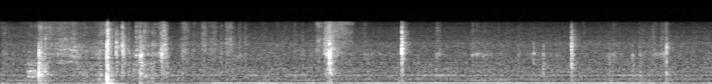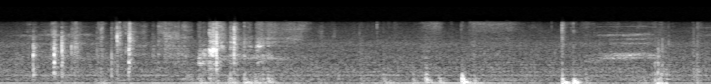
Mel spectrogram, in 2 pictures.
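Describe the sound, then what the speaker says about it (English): Origami paper for a modular spinning toy is folded and creased, heard as scattered soft crinkles and sharp little taps over a quiet hum, faint and close. "You want to make the crease down the center. Now you want to fold it the other way."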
